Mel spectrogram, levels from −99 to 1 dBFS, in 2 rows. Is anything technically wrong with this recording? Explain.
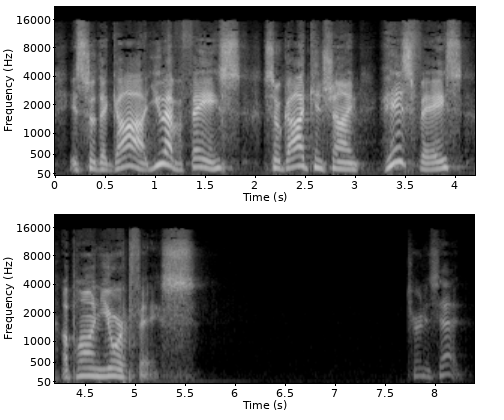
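Yes. From 4.87 to 4.96 s, just after "his face upon your", there is a short stall from a late packet. The jitter buffer ran dry, so the receiver stretched the last sound by about 60 ms until the packet arrived. Unlike packet loss, nothing is skipped: the speech resumes exactly where it paused, about 60 ms later.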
